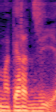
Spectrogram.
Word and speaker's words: Materazzi: Tulisannya Materazzi, tapi cara bacanya Materazzi ya.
